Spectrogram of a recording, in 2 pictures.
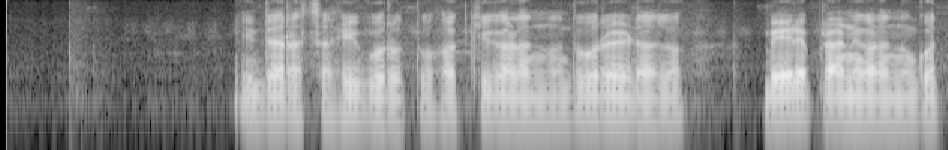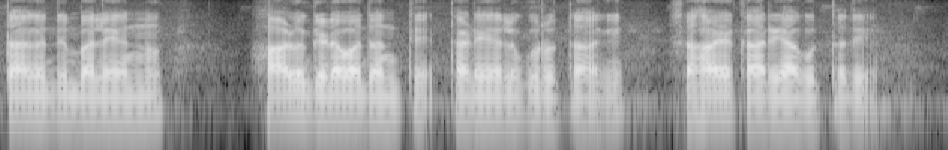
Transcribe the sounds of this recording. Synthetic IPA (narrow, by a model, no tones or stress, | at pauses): ḭd̪ɐɾɐsɐɦiɡuɾut̪uɦɐkːiɡɐɭɐnːud̪uːɾɐiɽɐlu | beːɾe̞pɾaːɳiɡɐɭɐnːuɡɔt̪ːaːɡɐd̪ebɐlɛjɐnːu | haːɭuɡɛɽɐʋɐd̪ɐnt̪e̞̰t̪ɐɽɛjɐluɡuɾut̪a̰ːɡi | sɐɦaːjɐkaːɾijaːɡut̪ːɐd̪e̞̰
